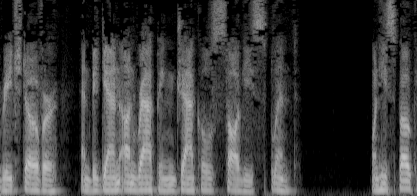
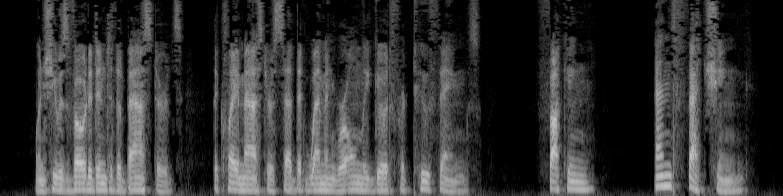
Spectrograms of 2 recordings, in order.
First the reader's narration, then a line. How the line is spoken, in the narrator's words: Crafty finished blandly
